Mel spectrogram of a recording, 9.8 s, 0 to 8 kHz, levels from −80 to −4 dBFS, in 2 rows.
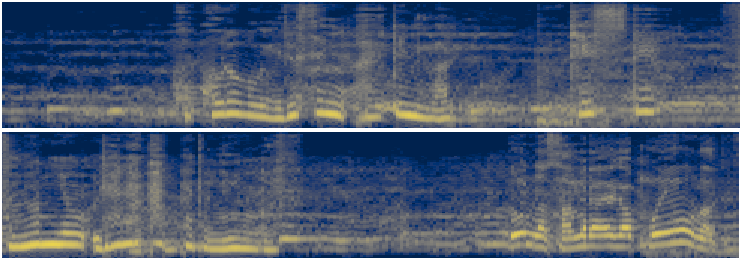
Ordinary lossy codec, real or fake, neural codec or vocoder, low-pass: none; fake; codec, 16 kHz, 2 kbps, FreqCodec, larger model; none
